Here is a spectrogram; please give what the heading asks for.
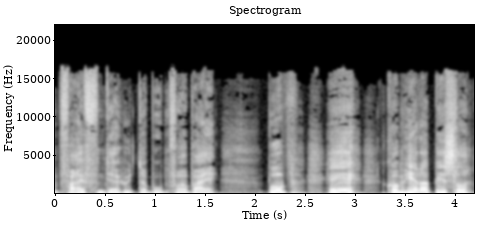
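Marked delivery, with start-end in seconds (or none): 2.1-4.1 high, raised hailing voice; calling out. A narrator's reading. Sick man calls passing boy to window, raised call. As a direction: hail someone going past.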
